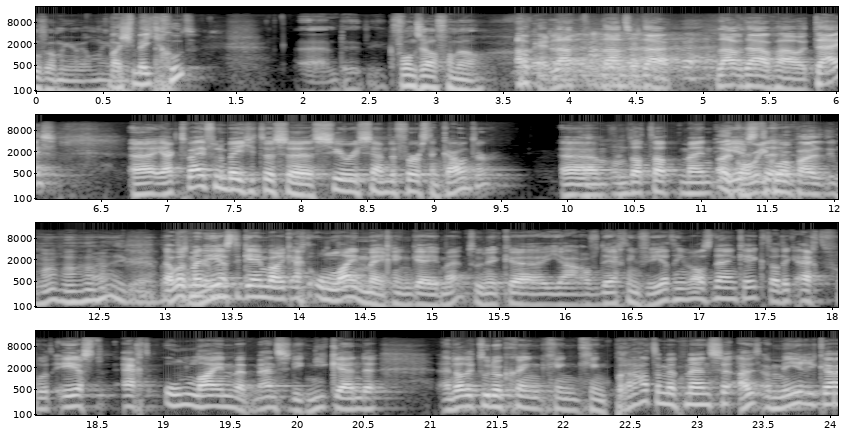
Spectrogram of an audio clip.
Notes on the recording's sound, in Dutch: Op 10 juni vond de Tweakers Abodag plaats en die dag werd afgesloten met een live-opname van de podcast.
